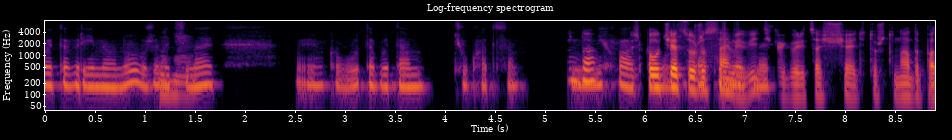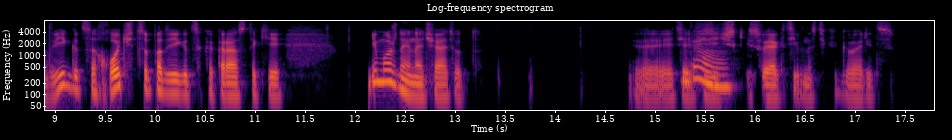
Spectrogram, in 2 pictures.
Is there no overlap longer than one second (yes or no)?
no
